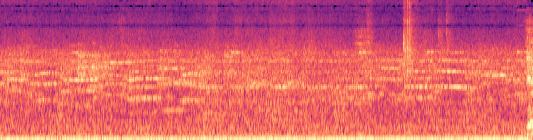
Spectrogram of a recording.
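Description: A loud, steady low hum, like a motor or electrical drone, with faint voices behind it and a brief click about six seconds in.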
